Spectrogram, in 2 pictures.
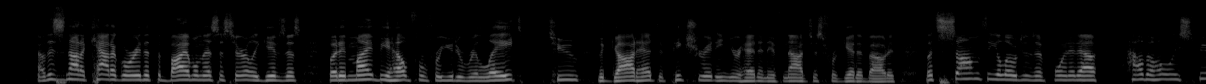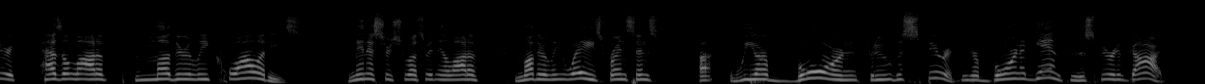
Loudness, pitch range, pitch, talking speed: -41 LUFS, 185-235 Hz, 210 Hz, 200 wpm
